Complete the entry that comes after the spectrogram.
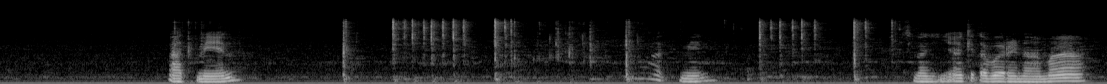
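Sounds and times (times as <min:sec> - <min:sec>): computer keyboard typing: 0:01.7 - 0:02.1, 0:03.4 - 0:06.5, 0:07.6 - 0:09.2.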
